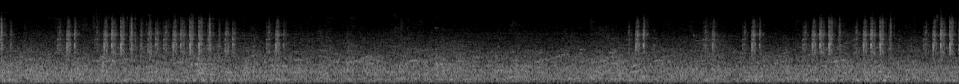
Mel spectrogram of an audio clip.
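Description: City traffic hums steadily in the background.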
